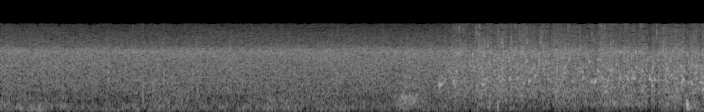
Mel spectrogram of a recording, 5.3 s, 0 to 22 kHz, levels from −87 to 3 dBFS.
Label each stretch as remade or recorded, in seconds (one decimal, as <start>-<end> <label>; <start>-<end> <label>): 0.0-5.3 recorded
